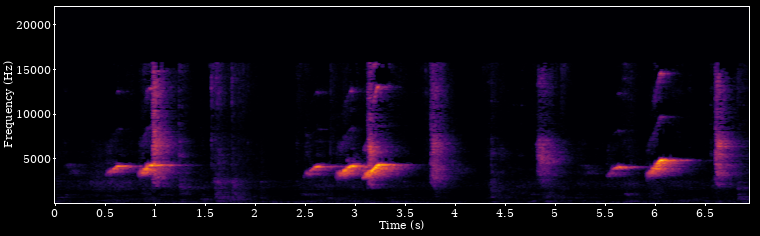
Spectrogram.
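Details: Yellow-bellied seedeater song in the puro malte style, from Ribeirão Preto, São Paulo, Brazil: three short bright phrases of buzzy, slurred notes, each sweeping upward near the end, spaced about two and a half seconds apart, with sharp clicks between them.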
